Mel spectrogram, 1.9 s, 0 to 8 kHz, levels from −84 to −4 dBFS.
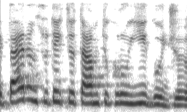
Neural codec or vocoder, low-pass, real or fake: none; 7.2 kHz; real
